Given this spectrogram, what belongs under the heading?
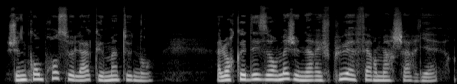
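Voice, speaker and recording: A Quebec-raised author in her forties reads her own literary prose aloud in a Parisian French accent. Her voice is warm and mellow, mid-pitched for a woman, with fairly even intonation. She speaks in a measured, unhurried way, and the recording is dry with no room echo.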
